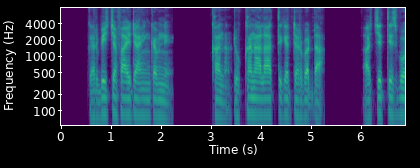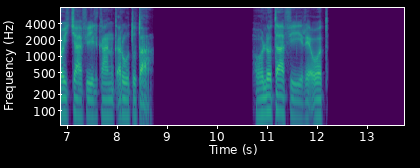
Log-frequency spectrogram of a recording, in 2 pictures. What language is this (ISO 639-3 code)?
orm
